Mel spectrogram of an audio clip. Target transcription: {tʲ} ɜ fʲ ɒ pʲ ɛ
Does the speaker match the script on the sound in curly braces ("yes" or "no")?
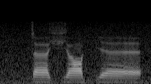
no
